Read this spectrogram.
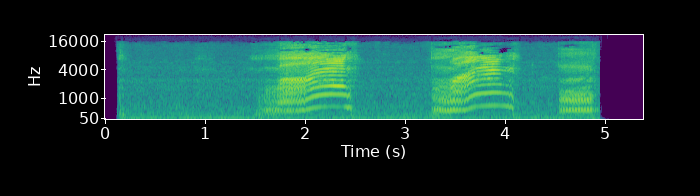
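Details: Cat giving three meows: two long arched calls that rise and then fall, each close to a second, followed by a short clipped one, in a quiet room.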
